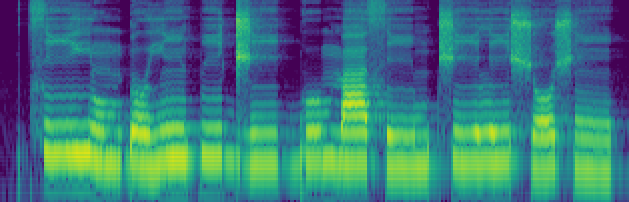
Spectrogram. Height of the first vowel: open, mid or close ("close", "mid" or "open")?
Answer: close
